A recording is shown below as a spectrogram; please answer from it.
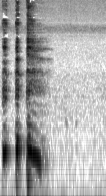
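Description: A woman clearing her throat with three quick, loud coughs in the first second, then quiet.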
